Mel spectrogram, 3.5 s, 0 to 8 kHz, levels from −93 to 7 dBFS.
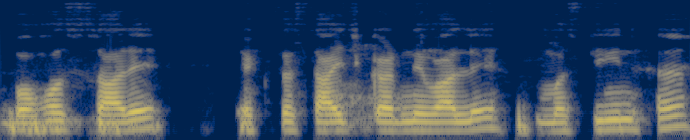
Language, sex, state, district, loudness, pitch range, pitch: Hindi, male, Bihar, Samastipur, -18 LUFS, 140-160 Hz, 145 Hz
